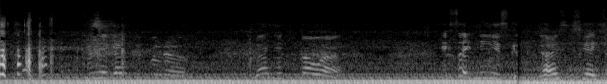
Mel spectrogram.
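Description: A motor running steadily with a low, even hum, with faint voices in the background.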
